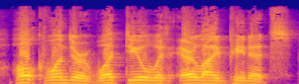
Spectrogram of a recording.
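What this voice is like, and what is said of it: Imitation of the Hulk's voice. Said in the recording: “my imitation of the Hulk”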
